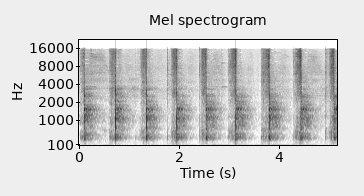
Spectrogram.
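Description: Chef's knife chopping peeled shallots on a wooden cutting board: a steady run of about nine blade strikes on the board, a little over one and a half a second.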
